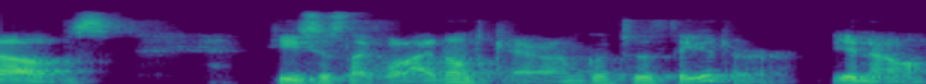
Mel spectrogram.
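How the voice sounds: Quiet background, natural reading voice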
